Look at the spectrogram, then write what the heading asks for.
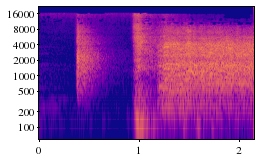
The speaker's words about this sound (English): One clap, fantastic. Hard not to take it personally.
